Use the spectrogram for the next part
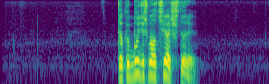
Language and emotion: Russian, angry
